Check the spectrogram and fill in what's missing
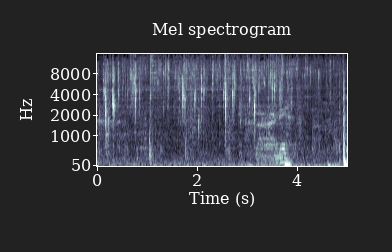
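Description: Water from a garden hose runs steadily through a rusted radiator of a Foxbody Mustang, a continuous close hiss and splash with small gurgles and drips, and a brief knock near the end.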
